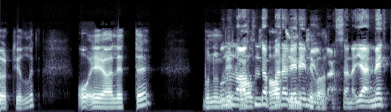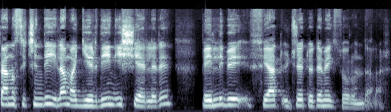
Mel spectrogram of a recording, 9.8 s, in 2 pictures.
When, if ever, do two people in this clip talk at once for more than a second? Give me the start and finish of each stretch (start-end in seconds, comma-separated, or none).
2.7-4.1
